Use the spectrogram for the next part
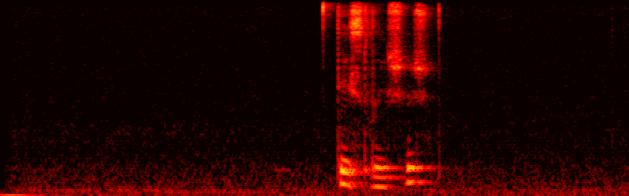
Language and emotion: Russian, neutral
